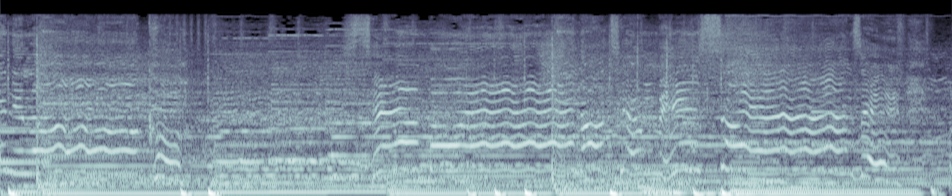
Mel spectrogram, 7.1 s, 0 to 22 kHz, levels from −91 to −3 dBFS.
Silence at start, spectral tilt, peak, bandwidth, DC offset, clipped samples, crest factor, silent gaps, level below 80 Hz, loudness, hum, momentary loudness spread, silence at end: 0 s; -4.5 dB/octave; 0 dBFS; 16.5 kHz; under 0.1%; under 0.1%; 14 dB; none; -18 dBFS; -14 LUFS; none; 4 LU; 0 s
